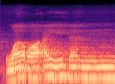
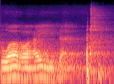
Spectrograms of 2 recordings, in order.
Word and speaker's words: وَرَأَيْتَ: Nah, ini jangan sampai ditekan. Tidak ada nabernya atau tekanan di situ. Bukan bacanya jangan sampai wa ra'aita. Enggak boleh, nggih. Wa ra'aita. Tapi wa ra'aita. Biasa saja. Enggak perlu ada hentakan.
